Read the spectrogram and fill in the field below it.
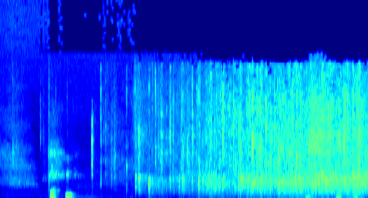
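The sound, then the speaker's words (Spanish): A couple of short vocal sounds, then a crowd's applause swells in and grows into a dense, steady wash of clapping that keeps building to the end. “aplausos, aplausos.”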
